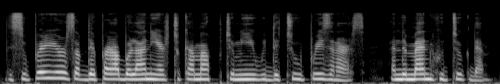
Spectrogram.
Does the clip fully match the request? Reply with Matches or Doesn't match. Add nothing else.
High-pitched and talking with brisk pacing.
Matches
